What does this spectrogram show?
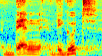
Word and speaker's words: benvingut: I've been told it's not bienvenidos, it's benvingut, is how you say it in Catalanian.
